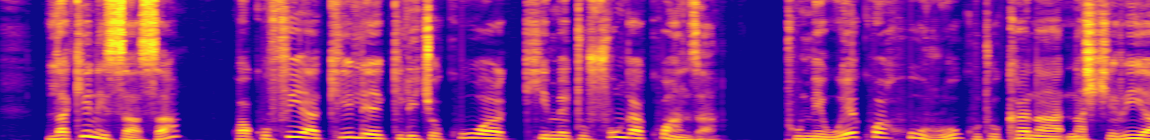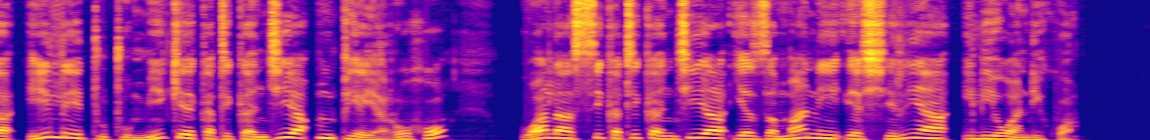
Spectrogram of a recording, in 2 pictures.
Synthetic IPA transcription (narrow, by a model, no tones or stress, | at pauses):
lakinisasa | kwakufiakʰilɛkilit͡ʃɔkʰuwakʰimɛtufuŋɡakwanza̰ | tʰumɛwɛkwahuɾukutɔkʰananaʃɛɾiailitutumikɛkatikand͡ʒiam̩pjajaɾɔhɔ | walasikatikand͡ʒiajazamanijaʃɛɾiailijɔandikwa̰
